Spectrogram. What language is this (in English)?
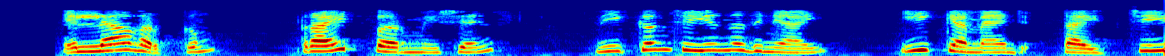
Malayalam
